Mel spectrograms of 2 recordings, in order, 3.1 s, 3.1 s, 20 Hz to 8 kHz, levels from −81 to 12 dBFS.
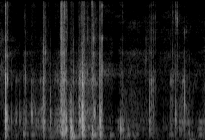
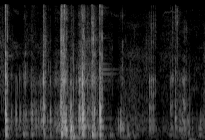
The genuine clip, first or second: second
